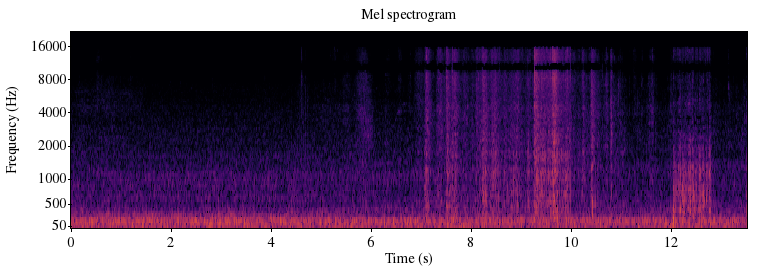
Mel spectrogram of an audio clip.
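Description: Plastic air-pillow packing film crinkling and crackling as a kitten moves through it, in bursts from about halfway in, over a steady low hum.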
